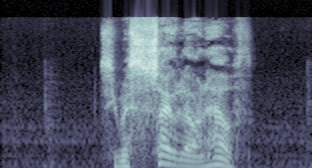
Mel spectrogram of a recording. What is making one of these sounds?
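A man speaks loudly and with animation, close to a microphone.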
